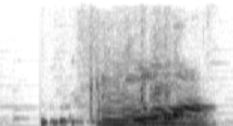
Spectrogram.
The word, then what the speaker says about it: toi: Now, the pronunciation in this case would be wa. Wa. No nasal, simple wa. For example, if I tell you the pronunciation, ask you the pronunciation of this particular word. Toa.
